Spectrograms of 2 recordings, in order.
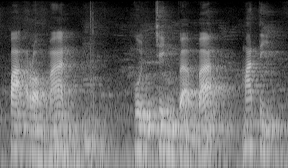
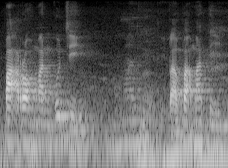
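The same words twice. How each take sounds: First: The pause comes right after Rohman. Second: The pause comes right after kucing. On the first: The listener is told that his cat died. "kita ngasih tahu ke Pak Ustadz Rohman" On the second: The listener is told that his father died. "coba kalau komanya tadi dipindah"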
